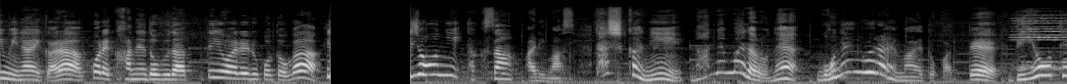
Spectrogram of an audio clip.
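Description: At 3.30 s the audio halts in a rebuffering stall, going silent until 4.11 s while the player waits for more data. Playback then picks up exactly where it stopped, so about 0.81 s is added and nothing is skipped, unlike a dropout, which loses material.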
